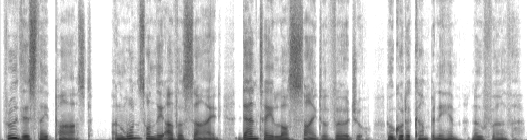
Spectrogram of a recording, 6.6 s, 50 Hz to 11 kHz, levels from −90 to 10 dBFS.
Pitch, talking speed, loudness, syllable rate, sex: 120 Hz, 190 wpm, -19 LUFS, 5.1 syllables/s, male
